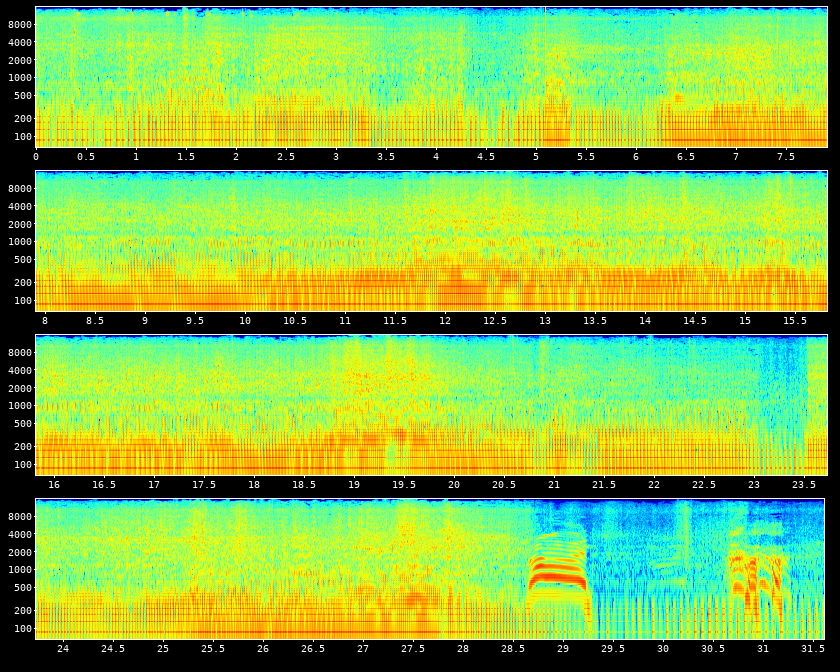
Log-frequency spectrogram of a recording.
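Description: Honda Grom's single-cylinder four-stroke engine through an Arrow X-Kone exhaust, revving up and down again and again under throttle while the bike is ridden off-road over dirt trails. The sound breaks off briefly about two-thirds of the way in.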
